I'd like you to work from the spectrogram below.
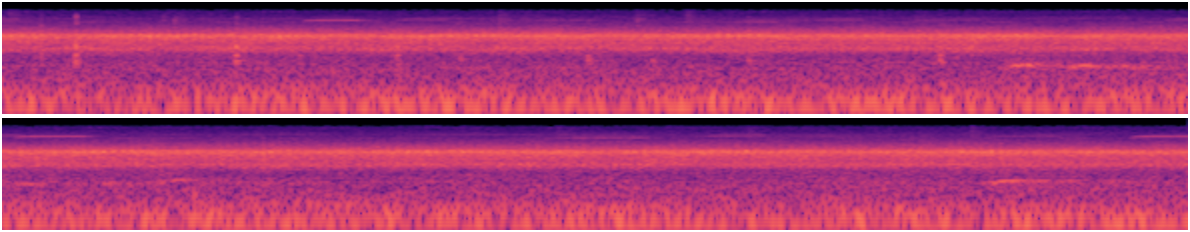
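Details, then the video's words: Frog chorus at a pond as rainy-season water fills it, the animals gathering to call noisily together. A constant shrill buzzing wall of sound, with brief low warbled croaks midway and near the close, plus faint ticks. "เสียงฝูงกบร้อง Relaxing Sounds of Frogs, カエルの音, 青蛙的聲音"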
